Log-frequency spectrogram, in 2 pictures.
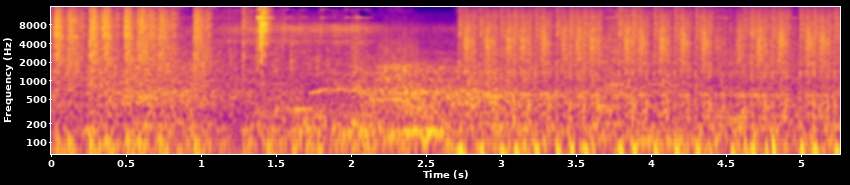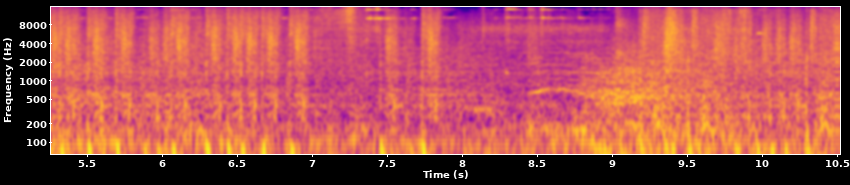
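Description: Monsters shriek and growl close by.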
